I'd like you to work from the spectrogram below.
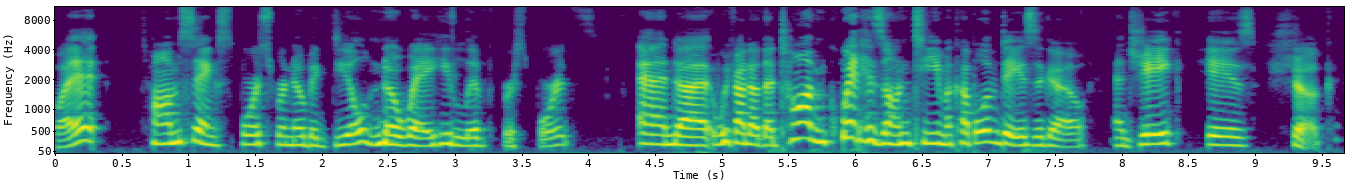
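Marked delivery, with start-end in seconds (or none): none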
